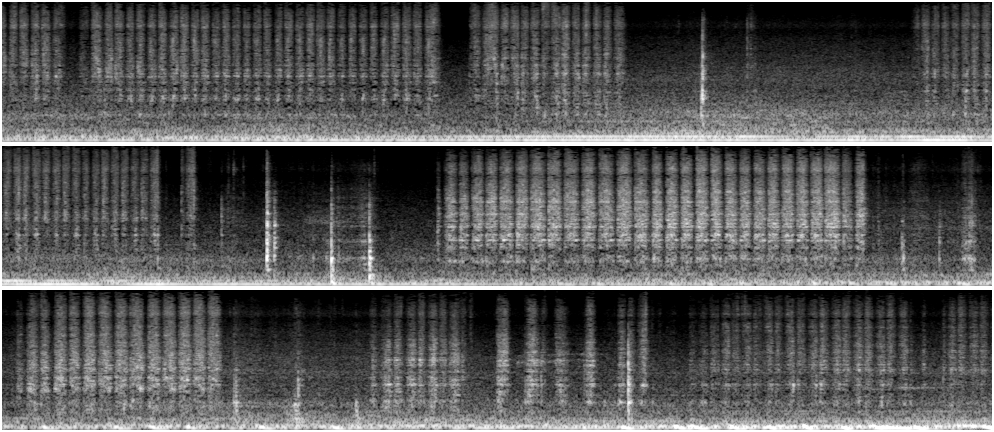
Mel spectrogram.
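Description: Nail file rubbed quickly back and forth along the edge of a wooden board, sanding down small rough spots. The strokes come in spells of a few seconds with short pauses, and there are a few light taps around the middle.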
